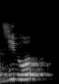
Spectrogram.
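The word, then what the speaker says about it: 지읒: ওকে, তারপর আছে জিউত। জিউতের এটা যদি প্রথম থাকে তাহলে উচ্চারণ হবে জ, আর যদি নিচে বসে তাহলে উচ্চারণ কি হবে? ত। ত।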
